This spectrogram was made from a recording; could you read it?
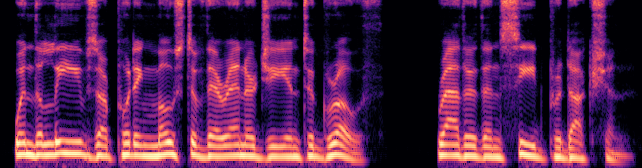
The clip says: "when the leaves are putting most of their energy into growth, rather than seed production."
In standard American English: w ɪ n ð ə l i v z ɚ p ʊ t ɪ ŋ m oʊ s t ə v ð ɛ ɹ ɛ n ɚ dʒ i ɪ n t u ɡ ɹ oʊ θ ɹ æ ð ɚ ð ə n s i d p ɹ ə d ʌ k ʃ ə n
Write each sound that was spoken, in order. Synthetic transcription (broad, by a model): w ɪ n ð ə l i v z ɚ p ʊ t ɪ ŋ m oʊ s t ə v ð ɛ ɹ ɛ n ɚ dʒ i ɪ n t u ɡ ɹ oʊ θ ɹ æ ð ɚ ð ə n s i d p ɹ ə d ʌ k ʃ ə n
